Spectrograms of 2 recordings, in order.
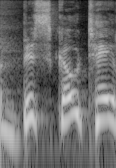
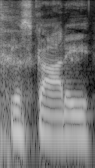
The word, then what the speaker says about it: biscotti: background noise chatter and i honestly don't know if nick cage doesn't know how to pronounce biscotti if he thinks the character of evan lake wouldn't know how to pronounce biscotti if paul schrader doesn't know how to pronounce biscotti and didn't see anything wrong with it i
